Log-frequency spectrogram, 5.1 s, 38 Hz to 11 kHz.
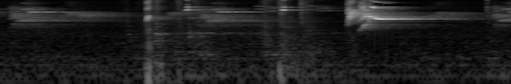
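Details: Major goldfinch from Iran in breeding season 2022 gives thin drawn-out notes punctuated by clicks, ending in a loud burst of bright twittering.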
